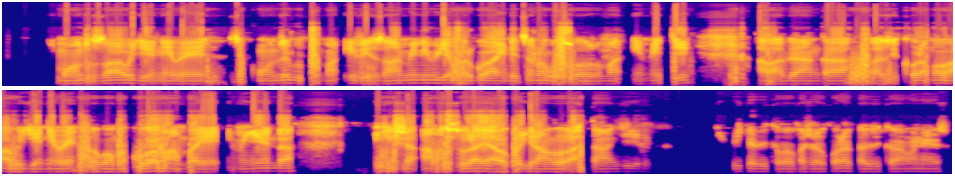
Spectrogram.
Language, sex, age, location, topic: Kinyarwanda, male, 18-24, Nyagatare, health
